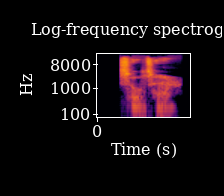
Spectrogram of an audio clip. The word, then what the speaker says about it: Solterra: Solterra, thanks.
